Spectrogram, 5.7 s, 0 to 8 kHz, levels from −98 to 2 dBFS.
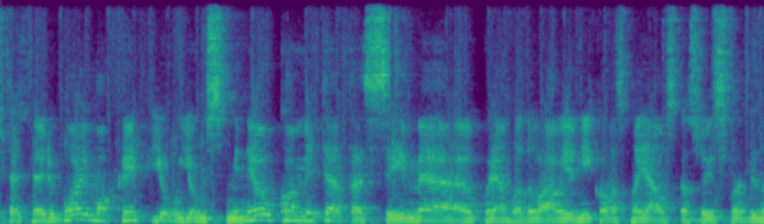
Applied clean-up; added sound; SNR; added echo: neural separator model SepFormer DNS4.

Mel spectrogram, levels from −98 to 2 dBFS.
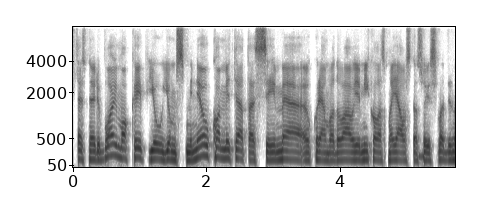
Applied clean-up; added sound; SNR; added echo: none; none; none; none.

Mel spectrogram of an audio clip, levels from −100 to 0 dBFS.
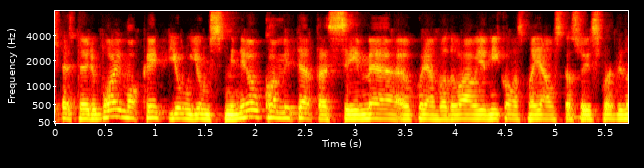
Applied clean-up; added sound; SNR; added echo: neural mask model DeepFilterNet 3.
